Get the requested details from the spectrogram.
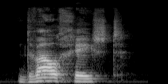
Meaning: heretic, apostate, one with heterodox views
- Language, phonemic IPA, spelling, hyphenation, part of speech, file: Dutch, /ˈdʋaːl.ɣeːst/, dwaalgeest, dwaal‧geest, noun, Nl-dwaalgeest.ogg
